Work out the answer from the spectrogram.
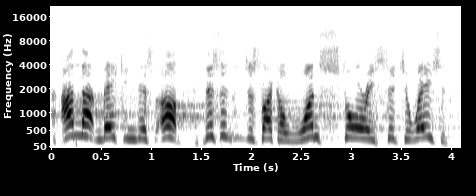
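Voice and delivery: high, loud, driving sermon; impassioned preaching. Real, not acted. Preacher urging church that God uses what they have, impassioned. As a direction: preach it out forcefully, punching key words.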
